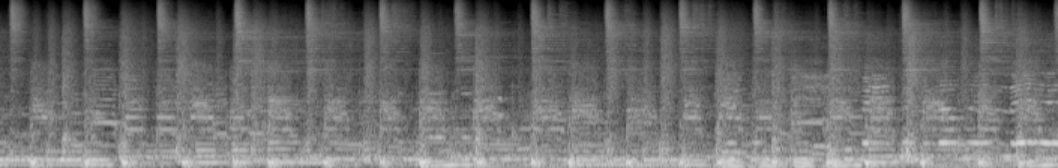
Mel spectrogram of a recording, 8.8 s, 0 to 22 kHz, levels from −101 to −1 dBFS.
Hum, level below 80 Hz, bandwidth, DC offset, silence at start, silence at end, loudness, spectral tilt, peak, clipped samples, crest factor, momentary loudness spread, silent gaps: none; -34 dBFS; over 20 kHz; under 0.1%; 0 s; 0 s; -25 LUFS; -6.5 dB/octave; -8 dBFS; under 0.1%; 16 dB; 4 LU; none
